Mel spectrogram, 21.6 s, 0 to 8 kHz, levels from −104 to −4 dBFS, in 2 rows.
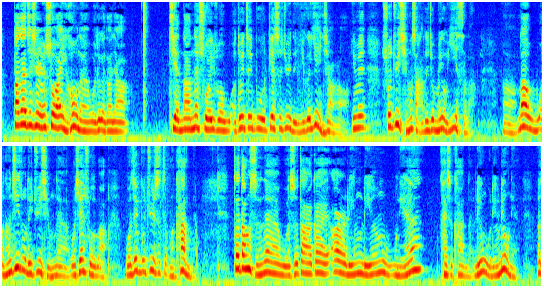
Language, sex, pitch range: Chinese, male, 155-205 Hz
